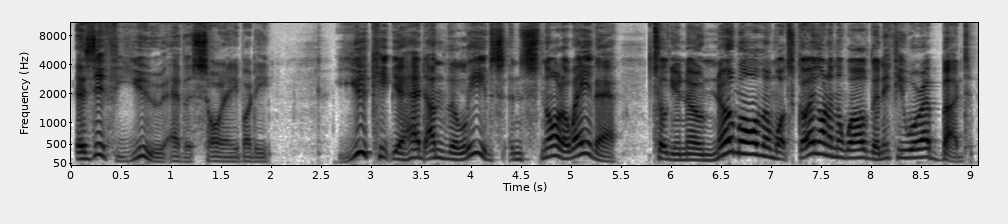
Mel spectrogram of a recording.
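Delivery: scolding lily. Acted. Tiger lily scolds violet.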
